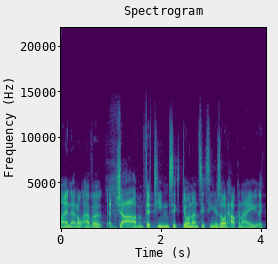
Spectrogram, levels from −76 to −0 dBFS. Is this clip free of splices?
no; 1 cut; at 0.9 s

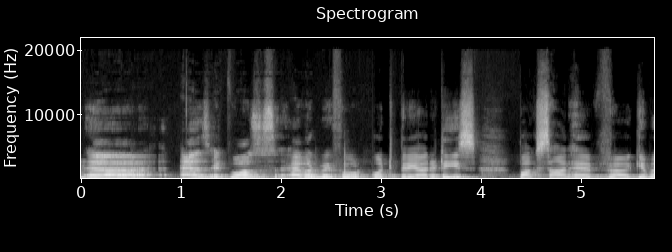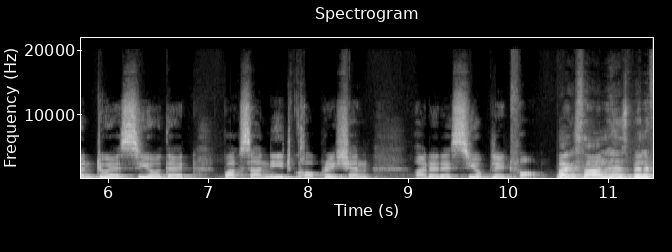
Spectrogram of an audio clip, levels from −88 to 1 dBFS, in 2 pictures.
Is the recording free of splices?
no; 2 cuts; at 2.9 s, 10.5 s

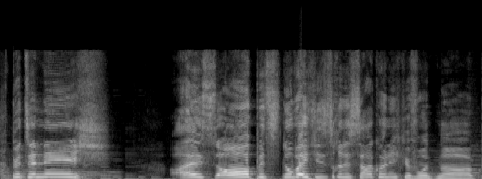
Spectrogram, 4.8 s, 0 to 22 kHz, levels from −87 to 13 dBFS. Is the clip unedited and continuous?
yes; 0 cuts

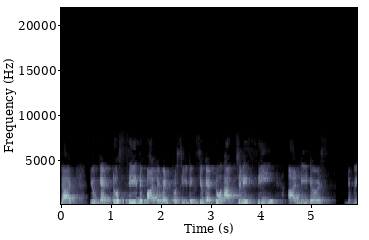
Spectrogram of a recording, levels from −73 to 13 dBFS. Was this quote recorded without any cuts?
yes; 0 cuts

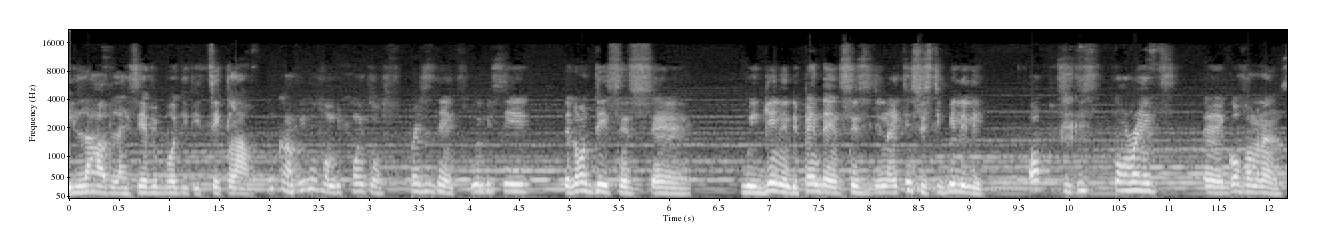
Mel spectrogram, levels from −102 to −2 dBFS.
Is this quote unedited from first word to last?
yes; 0 cuts

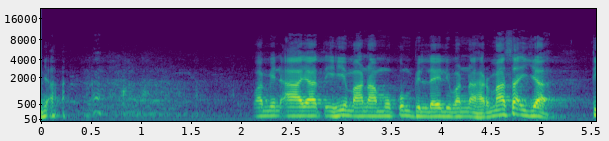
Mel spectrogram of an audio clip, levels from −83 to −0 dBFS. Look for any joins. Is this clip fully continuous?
no; 1 cut; at 2.2 s

